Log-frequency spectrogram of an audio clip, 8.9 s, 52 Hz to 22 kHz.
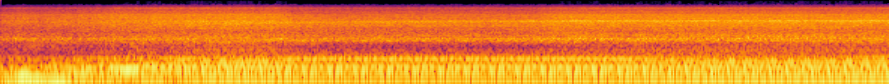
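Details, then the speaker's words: Freshly built 6.7 Cummins diesel during break-in, before hot retorque: deep, even idle with steady beat, no knocks or ticks; good oil pressure, charging, no leaks, sounds like a sewing machine. "Good oil pressure, charging. Sounds like a sewing machine. No leaks. That's a beautiful thing."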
